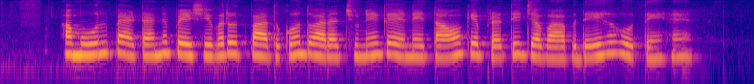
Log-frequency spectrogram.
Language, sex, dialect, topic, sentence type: Hindi, female, Garhwali, agriculture, statement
